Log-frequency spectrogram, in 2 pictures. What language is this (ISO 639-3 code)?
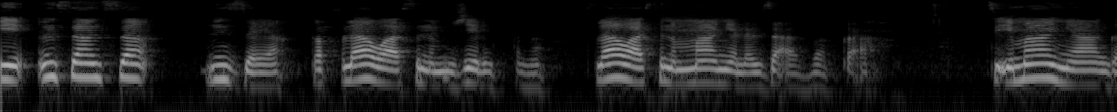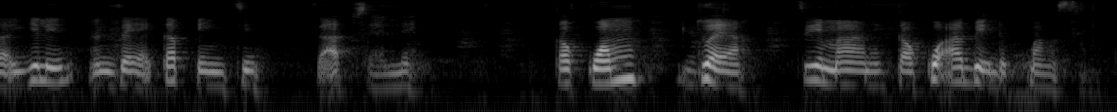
dag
